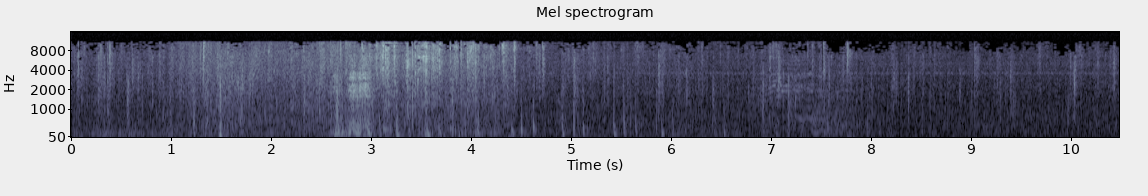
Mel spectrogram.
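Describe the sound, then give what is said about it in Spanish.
Hooves of a horse ridden out of a courtyard clip-clop in a quick, uneven run of sharp knocks, with a denser scuffling stretch in the middle and other sounds layered underneath. “Ella se pone la capucha de su capa, monta y sale del patio.”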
